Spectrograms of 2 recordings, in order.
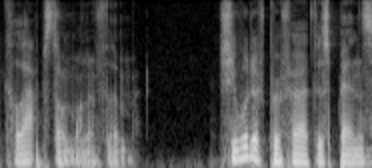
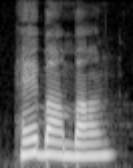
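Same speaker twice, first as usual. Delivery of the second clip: much higher, louder cheerful call; cheerful greeting; 11 semitones higher, 7 dB louder, slower than usual. A narrator's reading. Vinyl calling up cheerfully to sleepy Bonbon. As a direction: call up to the window brightly. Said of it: "greeted her cheerfully".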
